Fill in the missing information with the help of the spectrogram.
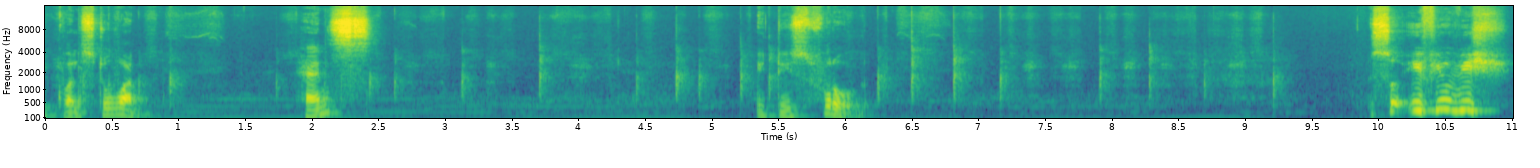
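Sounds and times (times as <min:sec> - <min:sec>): chalk tapping and scratching: 0:00.0 - 0:09.4
low steady hum: 0:00.0 - 0:10.2.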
